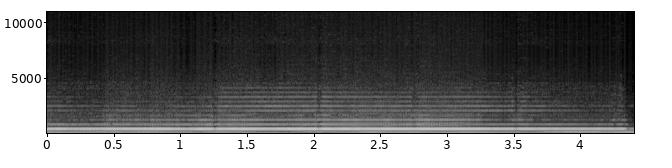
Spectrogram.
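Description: Background flute music holding one long note over a steady low drone, the note fading near the end.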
